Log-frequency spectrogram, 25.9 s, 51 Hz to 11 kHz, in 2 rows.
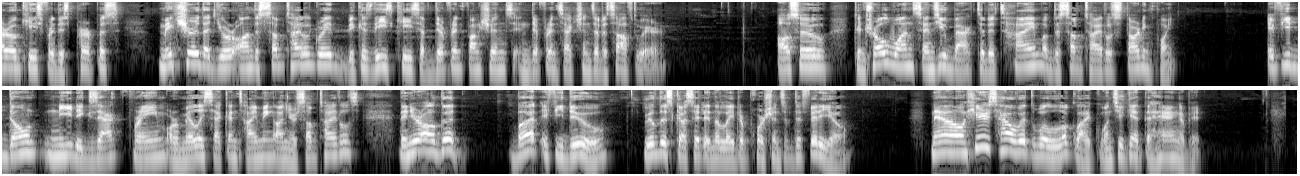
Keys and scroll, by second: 2.1 Right, 2.2 Right, 2.4 Right, 4.5 Left, 4.7 Left, 4.9 Left, 6.0 Right, 6.3 Right, 6.5 Left, 6.7 Right, 7.0 Right, 7.2 Left, 7.4 Left, 9.5 ctrl+1, 12.8 ctrl+1, 16.2 ctrl+1, 19.2 ctrl+1.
